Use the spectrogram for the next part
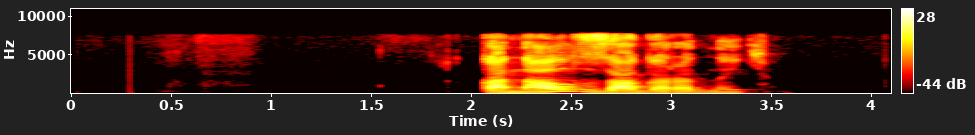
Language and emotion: Russian, neutral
